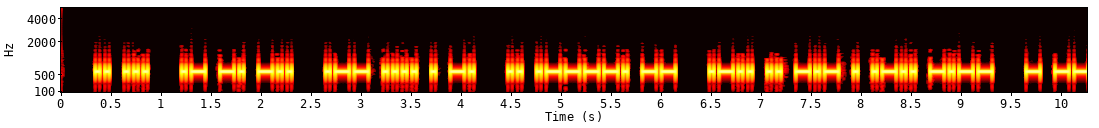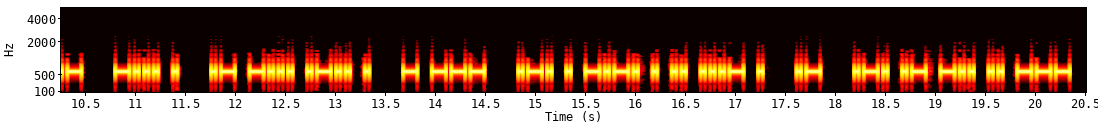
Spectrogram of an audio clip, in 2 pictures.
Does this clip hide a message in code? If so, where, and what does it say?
Yes: Morse code from 0.3 to 20.3 s, heard as a keyed tone, about 25 wpm, 600 Hz. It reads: IS AND WHEN I'M LIKELY TO BE ABLE TO RECEIVE A RADIO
